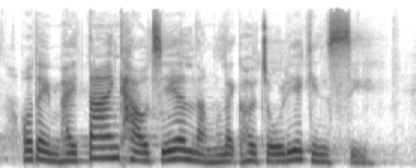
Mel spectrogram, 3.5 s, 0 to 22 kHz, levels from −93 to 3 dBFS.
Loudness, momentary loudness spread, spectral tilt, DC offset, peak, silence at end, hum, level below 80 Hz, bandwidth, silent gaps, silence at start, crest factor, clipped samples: -24 LUFS; 6 LU; -4 dB/octave; under 0.1%; -6 dBFS; 0.35 s; none; -68 dBFS; 17.5 kHz; none; 0.1 s; 18 dB; under 0.1%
